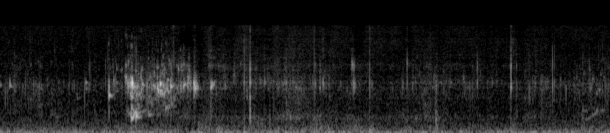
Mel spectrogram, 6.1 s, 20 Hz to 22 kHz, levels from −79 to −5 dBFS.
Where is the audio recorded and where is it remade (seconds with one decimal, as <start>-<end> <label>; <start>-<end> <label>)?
0.0-1.8 recorded; 1.8-5.5 remade; 5.5-6.1 recorded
